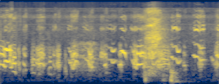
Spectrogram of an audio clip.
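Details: Whimpering three-week-old puppies, their eyes now open, lying on a blanket away from their mother; thin, wavering high cries overlap, cut by a brief rustling burst near the middle.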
